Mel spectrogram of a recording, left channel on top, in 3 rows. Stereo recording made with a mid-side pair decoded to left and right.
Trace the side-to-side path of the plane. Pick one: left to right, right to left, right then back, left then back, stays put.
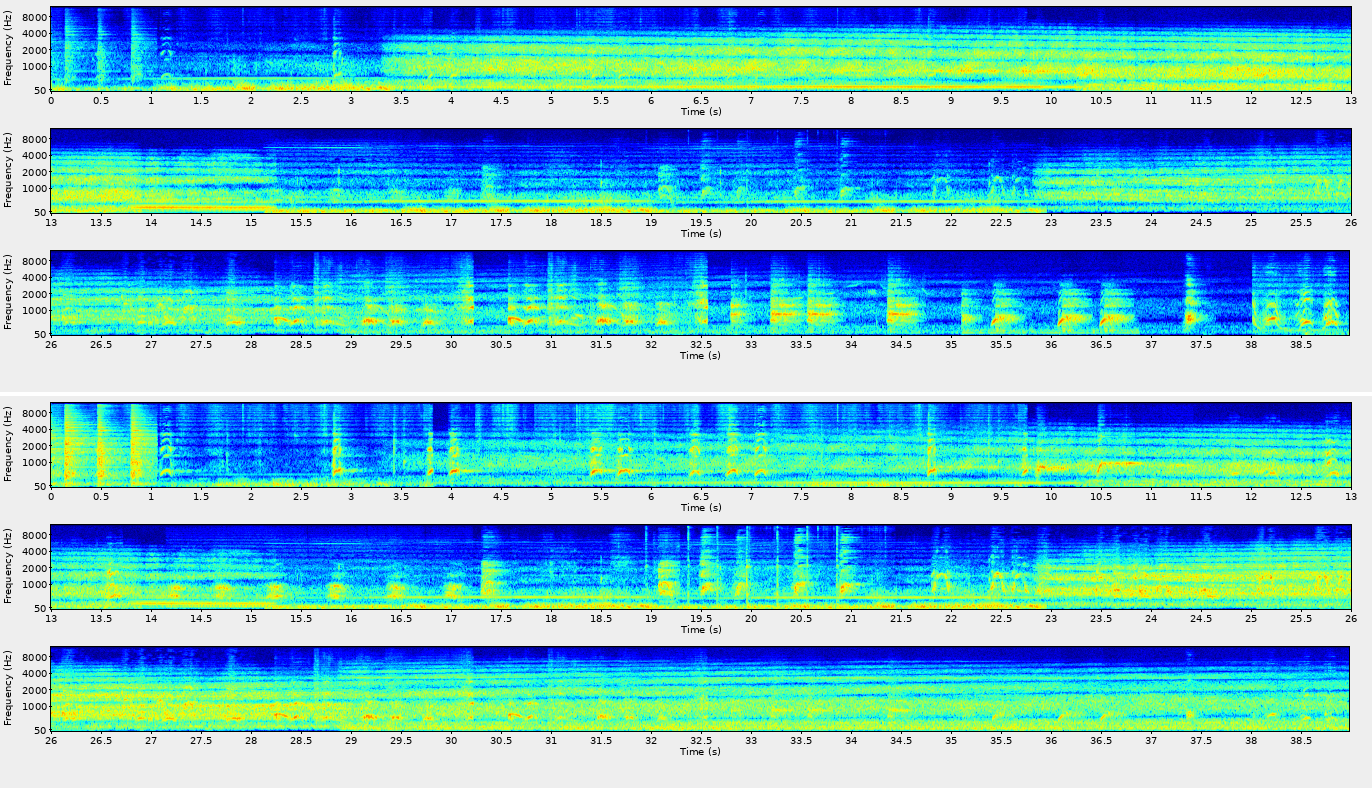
left to right.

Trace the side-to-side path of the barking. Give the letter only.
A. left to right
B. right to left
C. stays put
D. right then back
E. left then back
B.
